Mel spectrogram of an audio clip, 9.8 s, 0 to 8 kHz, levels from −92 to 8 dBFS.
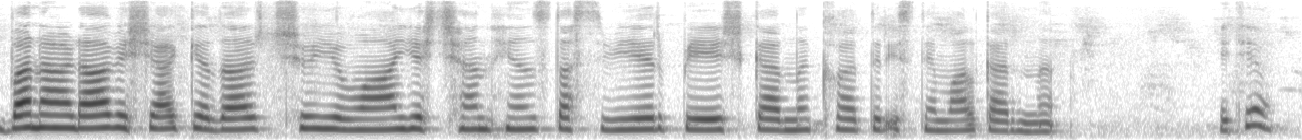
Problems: none marked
